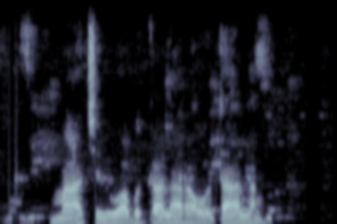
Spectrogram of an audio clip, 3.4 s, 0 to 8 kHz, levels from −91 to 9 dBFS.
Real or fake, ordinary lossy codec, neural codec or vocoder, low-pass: real; Opus, 64 kbps; none; 7.2 kHz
